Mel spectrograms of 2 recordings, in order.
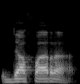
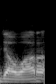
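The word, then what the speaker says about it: Javara: Jafara dibacanya Jawara dibacanya sebenarnya.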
